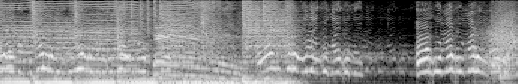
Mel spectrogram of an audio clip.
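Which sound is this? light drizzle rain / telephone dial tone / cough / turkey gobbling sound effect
turkey gobbling sound effect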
